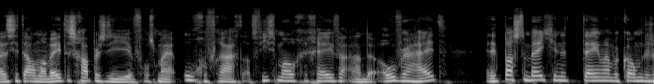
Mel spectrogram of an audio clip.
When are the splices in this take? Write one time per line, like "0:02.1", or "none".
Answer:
none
